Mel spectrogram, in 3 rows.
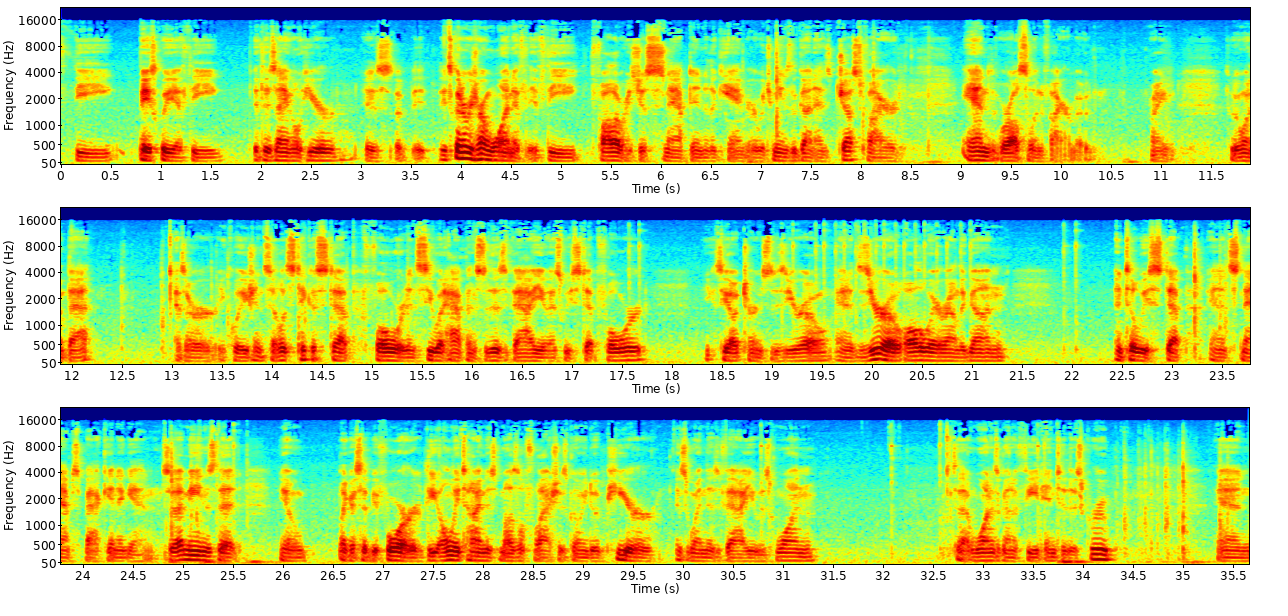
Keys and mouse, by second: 7.2 middle click, 17.7 click, 19.2 click, 19.5 click, 19.7 click, 19.9 click, 20.1 click, 20.3 click, 20.7 click, 23.3 middle drag, 24.9 middle click, 25.4 alt+shift+middle drag, 32.3 click, 33.8 Tab, 35.0 middle click.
